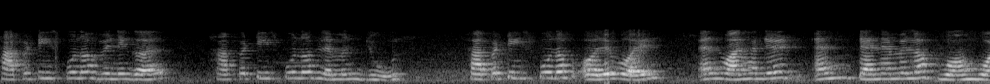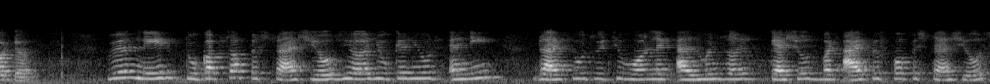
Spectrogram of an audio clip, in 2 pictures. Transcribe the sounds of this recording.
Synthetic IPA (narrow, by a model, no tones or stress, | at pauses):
haːpəʈiːspõːnɔːʋʋɪnɪɡəɾ | hafəʈiːspõːnɔʋlɛmə̃nd͡ʒuːz | hapəʈiːspoːnɔːʋɔːlɪʋɔɪl | ʔɛ̃nʋʌ̃nɦʌ̃ɳɖɾeɖɛ̃ɳʈɛ̃nɛmɛlɔːfʋɔːɾmʋɔːʈəɾ | ʋiʋɪlniːɖʈuːkʌpsɔːʋpɪsʈaʃioːzɦiəɾjuːkɛ̃njuːzɛni | ɖɾaɪfuːɖsʋɪt͡ʃjuːʋɔ̃ːɳʈlaɪkɛlmə̃nzɔːkɛʃoːzbɐʈa̰ɪpɪffɔpɪsʈaʃioːz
